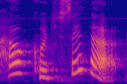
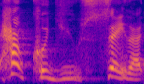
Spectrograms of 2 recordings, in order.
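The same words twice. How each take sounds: First: The question sounds open and genuinely curious. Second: The question sounds accusing and judgmental. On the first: The listener wants to understand the other view. The speaker calls it right. "Get curious" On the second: The listener is condemning the other view. The speaker calls it wrong. "you don't say"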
